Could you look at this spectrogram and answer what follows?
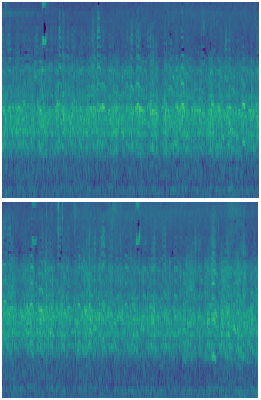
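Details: A large flock of snow geese lifting off at Merced refuge produces an unbroken din of overlapping honking and yelping calls that holds steady for about ten seconds, with a faint rushing undertone.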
